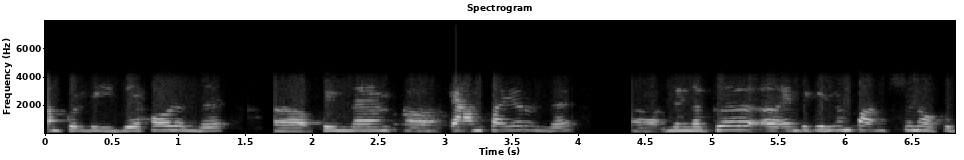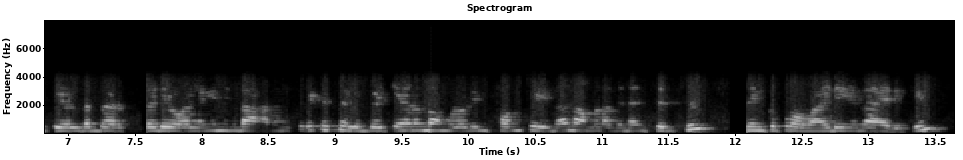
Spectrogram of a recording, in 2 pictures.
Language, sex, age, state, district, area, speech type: Malayalam, female, 18-30, Kerala, Ernakulam, rural, conversation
